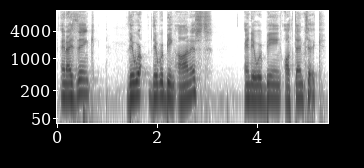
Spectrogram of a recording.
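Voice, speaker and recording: A man's voice: mid-range voice, fairly even intonation, measured pace, darkish tone, clean tone. A young man hosting a podcast, chatting loosely with lots of fillers and swearing. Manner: loose, profane, lots of "like" and "you know". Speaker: podcast host. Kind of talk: casual podcast chat.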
